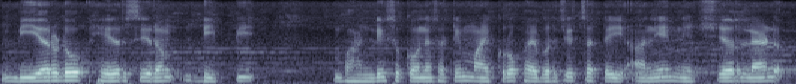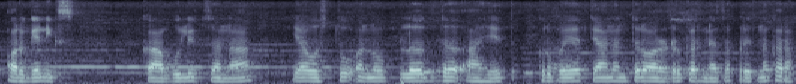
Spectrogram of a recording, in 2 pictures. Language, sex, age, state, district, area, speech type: Marathi, male, 18-30, Maharashtra, Sangli, urban, read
